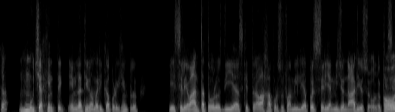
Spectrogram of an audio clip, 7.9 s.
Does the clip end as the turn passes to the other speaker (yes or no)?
yes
